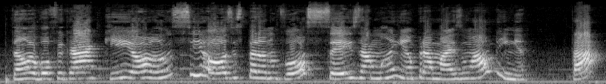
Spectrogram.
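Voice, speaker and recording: A Brazilian woman teaching an online class to young schoolchildren, patient and warm with tag questions and diminutives. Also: high voice, lively intonation, moderate pace, faint music behind. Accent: Brazilian Portuguese.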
